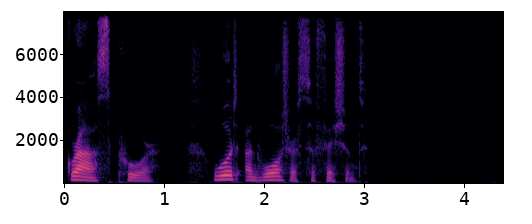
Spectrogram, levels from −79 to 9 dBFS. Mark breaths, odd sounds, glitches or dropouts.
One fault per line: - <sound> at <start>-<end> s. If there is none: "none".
none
